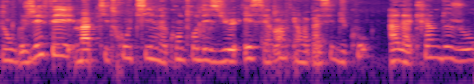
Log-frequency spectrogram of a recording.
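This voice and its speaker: Ordinary pitch variation marks this woman's medium-pitched speech. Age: 40s. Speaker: beauty product seller / vlogger. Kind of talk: product demo vlog. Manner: animated.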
